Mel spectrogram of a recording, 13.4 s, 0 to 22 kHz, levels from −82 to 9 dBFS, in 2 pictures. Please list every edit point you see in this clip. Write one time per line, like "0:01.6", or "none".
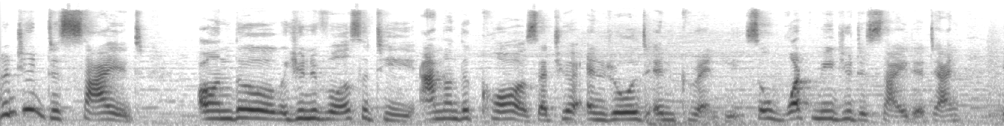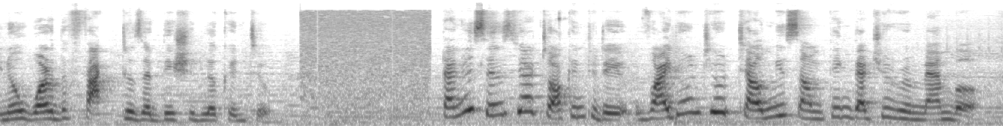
0:08.9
